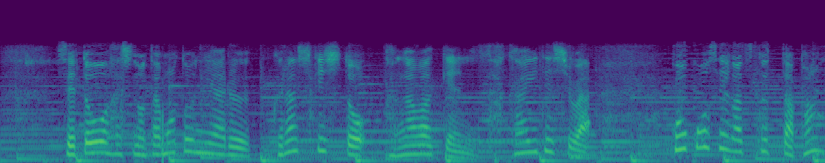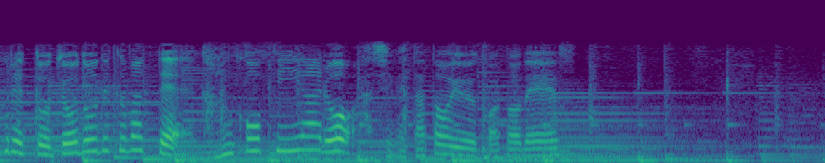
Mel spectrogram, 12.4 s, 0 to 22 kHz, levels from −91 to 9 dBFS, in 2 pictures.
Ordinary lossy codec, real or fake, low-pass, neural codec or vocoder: Opus, 24 kbps; real; 7.2 kHz; none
